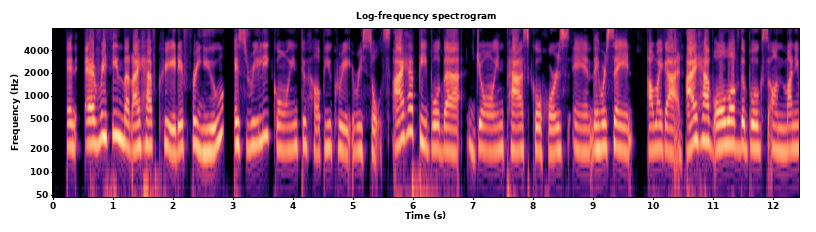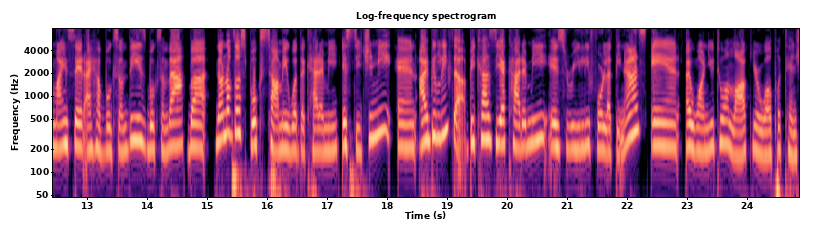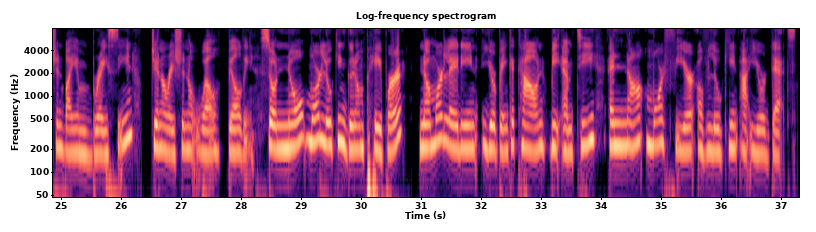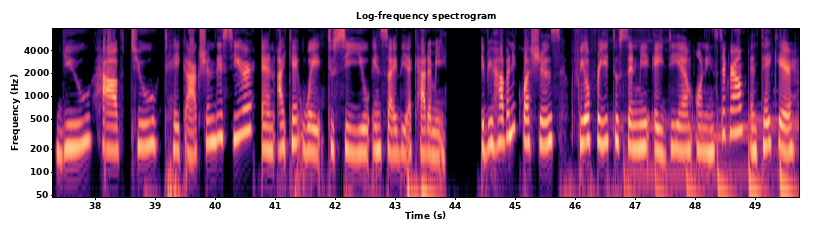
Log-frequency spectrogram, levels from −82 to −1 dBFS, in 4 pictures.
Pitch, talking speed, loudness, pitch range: 210 Hz, 170 wpm, -17 LUFS, 195-235 Hz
